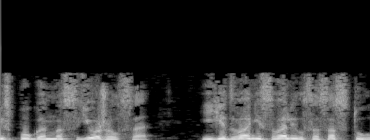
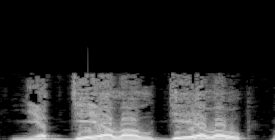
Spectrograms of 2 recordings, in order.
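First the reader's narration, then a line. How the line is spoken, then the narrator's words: Roar. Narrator (Russian): взревел Ланько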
